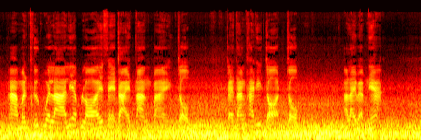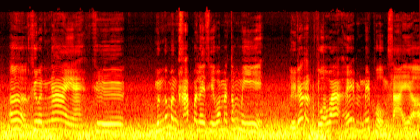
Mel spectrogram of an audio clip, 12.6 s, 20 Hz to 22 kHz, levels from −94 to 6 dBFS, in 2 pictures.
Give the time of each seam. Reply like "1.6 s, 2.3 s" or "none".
1.8 s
